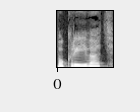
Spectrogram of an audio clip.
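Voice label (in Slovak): "pokrývať", Slovak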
